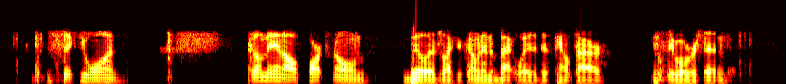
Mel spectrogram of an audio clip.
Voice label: PS TAC, p25

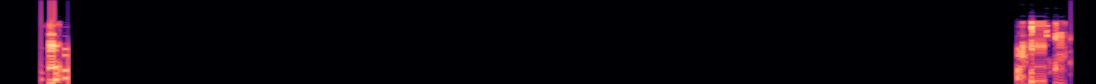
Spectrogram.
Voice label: Raleigh Police Northeast District Tac, p25

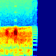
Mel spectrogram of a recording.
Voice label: Police Tac; Raleigh; Northwest District Tac 1; wake; p25

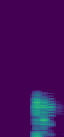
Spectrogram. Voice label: EMS ALERT, p25

